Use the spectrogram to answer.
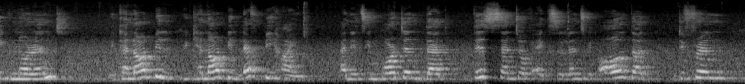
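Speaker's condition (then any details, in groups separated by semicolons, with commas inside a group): No condition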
